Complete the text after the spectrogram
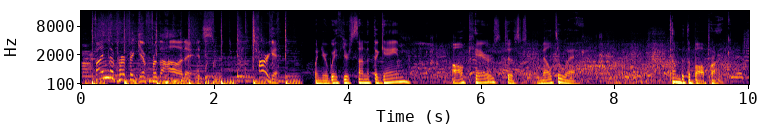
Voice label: Commercial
